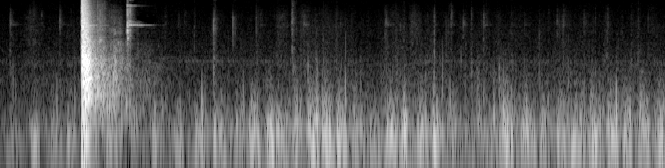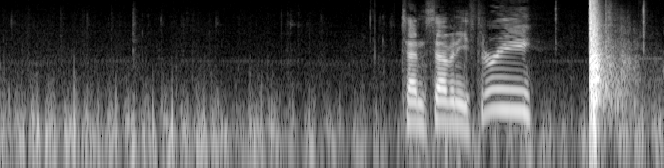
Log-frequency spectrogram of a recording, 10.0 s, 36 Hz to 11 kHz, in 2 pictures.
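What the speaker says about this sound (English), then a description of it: "So we'll do 5 rounds out of the non-carry comp Bodyguard." Two sharp, loud pistol shots from a Smith & Wesson Bodyguard 2.0 fired over a chronograph at a range, spaced far apart, with a quiet stretch between them and a brief spoken phrase just before the second shot.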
